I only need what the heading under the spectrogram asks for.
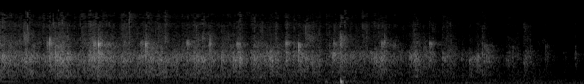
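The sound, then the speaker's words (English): An audience applauds for the Lord Jesus in a steady, dense patter of many hands clapping, holding at an even level for several seconds before easing off slightly toward the end, with no talking over it. “Clap for the Lord Jesus.”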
